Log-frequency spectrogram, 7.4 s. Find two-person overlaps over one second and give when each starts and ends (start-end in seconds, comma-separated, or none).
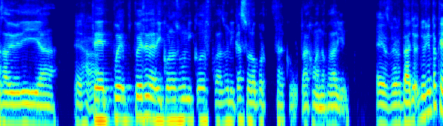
none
